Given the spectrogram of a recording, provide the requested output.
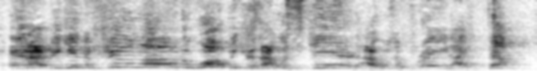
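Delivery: loud, high, emphatic preacher; full-force preaching. Real, not acted. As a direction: drive each phrase home with mounting intensity. Preaches the demon story forcefully.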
